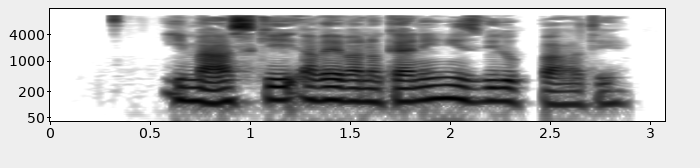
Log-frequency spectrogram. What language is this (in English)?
Italian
